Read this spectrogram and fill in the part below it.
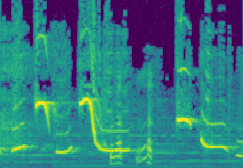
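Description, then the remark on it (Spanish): Loud, clear whistling in Silbo Gomero, a whistled language, in rapid gliding phrases, pitch sweeping up and down like whistled speech, alone with no talking over it. “Silba alto. Sí, que se escuche.”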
